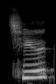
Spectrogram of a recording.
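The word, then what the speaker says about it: 치읓: Chiut is an aspirated sound with the burst of air, and it has the CH sound like in the English word chapel.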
